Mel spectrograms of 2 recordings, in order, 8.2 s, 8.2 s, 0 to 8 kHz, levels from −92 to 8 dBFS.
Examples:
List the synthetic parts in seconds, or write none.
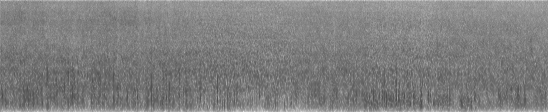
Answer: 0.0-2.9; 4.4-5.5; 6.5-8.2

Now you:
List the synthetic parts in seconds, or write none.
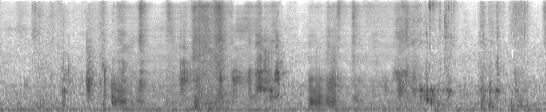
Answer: 1.7-4.1; 4.6-6.3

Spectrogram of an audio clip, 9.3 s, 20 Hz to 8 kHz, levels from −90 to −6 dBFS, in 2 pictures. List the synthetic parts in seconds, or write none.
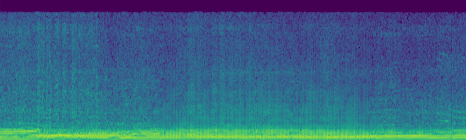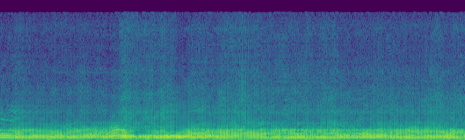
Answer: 1.6-3.7; 4.8-9.3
